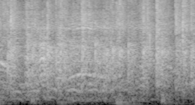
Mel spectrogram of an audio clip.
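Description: An audience breaks into a round of applause for an audience member who has just won a film as a prize, a dense, steady wash of many hands clapping at once, loud and sustained throughout with no break.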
